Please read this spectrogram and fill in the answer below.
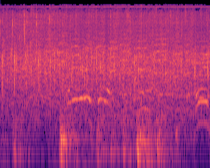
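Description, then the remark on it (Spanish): Sustained applause from neighbours outdoors as a procession advances through a fenced-off area before Avenida Pedro Romero, dense and steady throughout, with scattered voices and a few calls rising above the clapping. “Y aquí el aplauso, aquí el aplauso de, los vecinos.”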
